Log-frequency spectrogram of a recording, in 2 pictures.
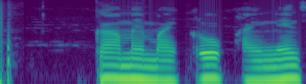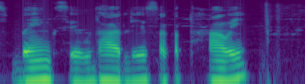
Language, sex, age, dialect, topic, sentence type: Chhattisgarhi, male, 25-30, Eastern, banking, question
